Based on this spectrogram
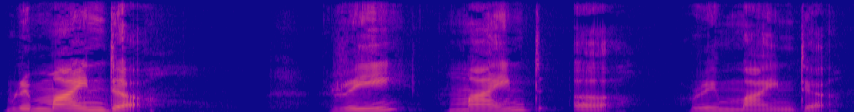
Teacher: So the second syllable again is stressed.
